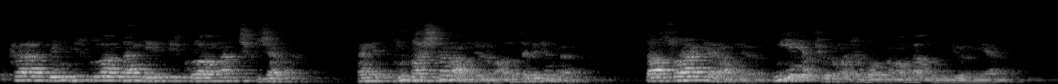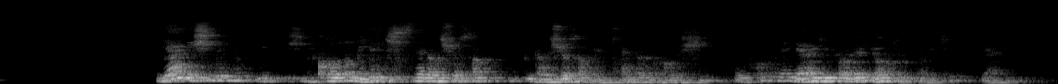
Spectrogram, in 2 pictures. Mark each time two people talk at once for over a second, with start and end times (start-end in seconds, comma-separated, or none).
none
